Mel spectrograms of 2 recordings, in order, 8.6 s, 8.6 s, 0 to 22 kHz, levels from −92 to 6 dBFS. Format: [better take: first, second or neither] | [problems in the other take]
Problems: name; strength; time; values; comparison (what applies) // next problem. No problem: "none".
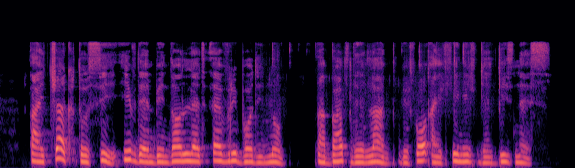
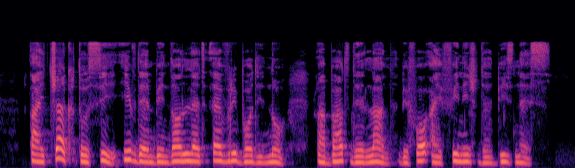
second | noise reduction (neural mask model Resemble Enhance denoiser)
